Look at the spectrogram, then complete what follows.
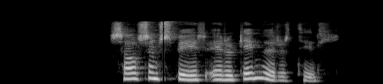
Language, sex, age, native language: Icelandic, female, 30-39, Icelandic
